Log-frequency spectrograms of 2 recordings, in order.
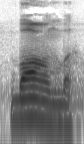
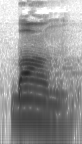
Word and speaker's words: bomb: Bomb, B is silent.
